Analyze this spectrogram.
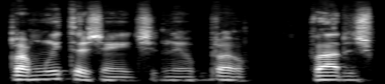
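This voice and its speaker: Carioca host, mid-pitched voice, affirming. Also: steady tone, normal speed, a little mellow, no room sound, clean studio sound. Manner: interjecting, affirming listener. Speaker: podcast host. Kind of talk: interview chat.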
